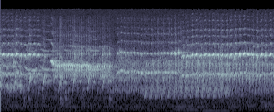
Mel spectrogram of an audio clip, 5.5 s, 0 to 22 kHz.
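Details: Waterslager canary, a young bird recorded in 2013, singing a continuous rolling, water-like trill with pulsed bubbling notes, rapidly repeated and changing tone midway, in a small room.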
